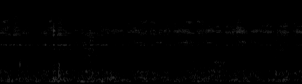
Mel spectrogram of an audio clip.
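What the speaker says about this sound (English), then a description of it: "I'm just going to go ahead and kind of sharpen this how I would." Steel blade stroked across a sharpening stone in quick, even passes, a faint dry rasping that repeats steadily and close by with no voices.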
